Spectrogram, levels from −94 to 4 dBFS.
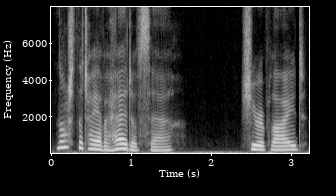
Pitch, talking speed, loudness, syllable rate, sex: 220 Hz, 165 wpm, -17 LUFS, 4.6 syllables/s, female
